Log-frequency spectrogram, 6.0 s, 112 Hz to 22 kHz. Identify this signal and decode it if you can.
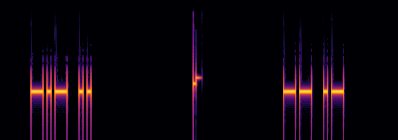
Morse code, heard as a keyed tone, about 20 wpm, 700 Hz. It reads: K I M A
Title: Top Two Letter Combinations in Words 20wpm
